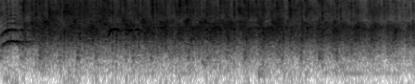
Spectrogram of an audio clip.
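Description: An audience at a poetry reading welcomes a poet with loud, sustained applause. A few whoops rise above the clapping, and the applause stays full before easing slightly at the end.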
